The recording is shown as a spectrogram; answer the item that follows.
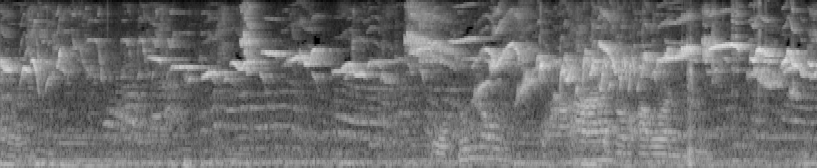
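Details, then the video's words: Provocation song of an Oriental magpie-robin for training other magpie-robins during lockdown; varied whistles and harsh chatters, softer at first, then a loud, dense burst of rapid high warbling. "Pancingan kacer gacor nembak untuk melatih kacer di saat lockdown, bongkar isian kacer cepat emosi"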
